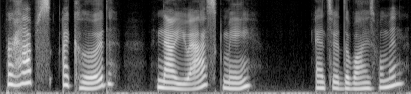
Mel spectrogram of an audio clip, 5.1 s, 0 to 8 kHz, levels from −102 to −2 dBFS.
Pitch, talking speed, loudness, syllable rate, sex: 225 Hz, 130 wpm, -18 LUFS, 4.1 syllables/s, female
